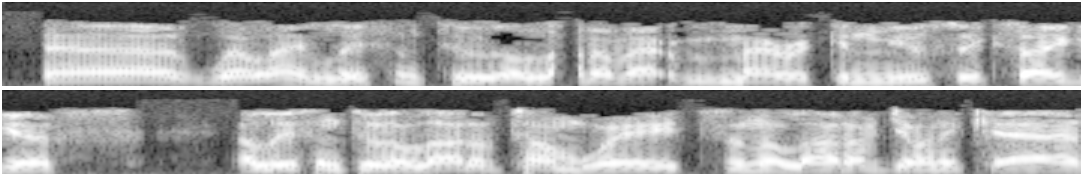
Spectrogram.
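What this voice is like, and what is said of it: Speaks with an accent. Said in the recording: “your accent”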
